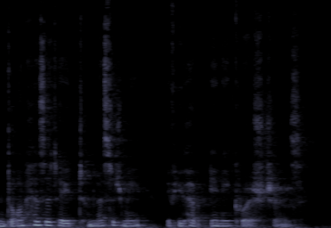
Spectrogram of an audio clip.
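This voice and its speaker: With a Russian accent, a woman talks at a fairly quick pace. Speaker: language tutor. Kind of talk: self-promotional pitch.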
